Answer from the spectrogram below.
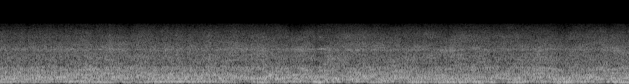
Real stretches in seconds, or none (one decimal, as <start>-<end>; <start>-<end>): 0.0-0.8; 1.5-2.2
